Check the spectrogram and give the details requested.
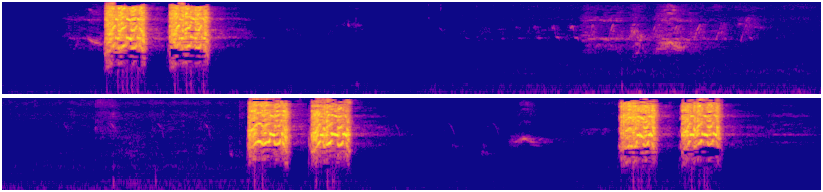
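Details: A yellow-sided green-cheeked conure parrot repeats paired harsh screeches. Three quick double bursts are separated by pauses of several seconds, with faint low murmuring noise in one gap.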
